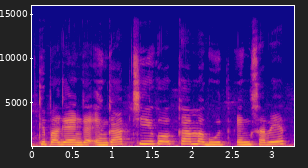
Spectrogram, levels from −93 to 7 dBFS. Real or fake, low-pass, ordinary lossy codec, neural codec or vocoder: real; 14.4 kHz; none; none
